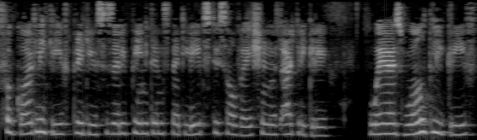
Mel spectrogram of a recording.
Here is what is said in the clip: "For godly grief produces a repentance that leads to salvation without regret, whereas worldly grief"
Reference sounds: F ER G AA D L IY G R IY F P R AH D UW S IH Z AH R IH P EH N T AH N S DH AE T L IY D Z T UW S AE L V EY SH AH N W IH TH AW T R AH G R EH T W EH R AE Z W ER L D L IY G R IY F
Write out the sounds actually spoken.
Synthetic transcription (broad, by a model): F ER G AA D L IY G R IY F P R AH D UW S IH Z AH R IH P EH N T AH N S DH AE T L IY D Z T UW S AE L V EY SH AH N W IH TH AW T R AH G R EH T W EH R AE Z W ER L D L IY G R IY F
